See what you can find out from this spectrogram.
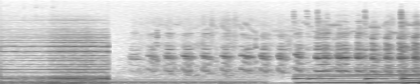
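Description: A hen clucks in quick, busy bursts over a steady musical backing, introducing the Catalan children's counting rhyme 'La gallina ponicana', starting after a brief sustained tone. The clucking is fairly loud, continuing almost without pause.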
